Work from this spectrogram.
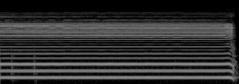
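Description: A single sustained, reedy bagpipe practice chanter note D, bright and steady for about two seconds before cutting off.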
